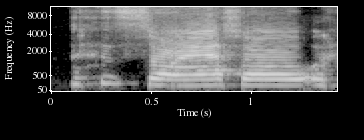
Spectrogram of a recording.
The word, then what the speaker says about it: Sargasso: If you say it right, Sargasso.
